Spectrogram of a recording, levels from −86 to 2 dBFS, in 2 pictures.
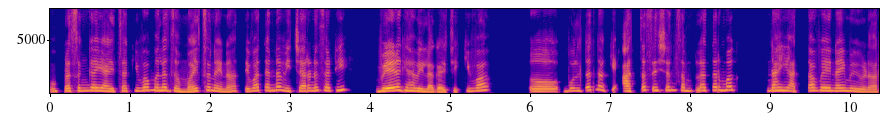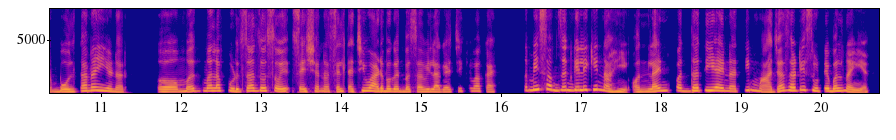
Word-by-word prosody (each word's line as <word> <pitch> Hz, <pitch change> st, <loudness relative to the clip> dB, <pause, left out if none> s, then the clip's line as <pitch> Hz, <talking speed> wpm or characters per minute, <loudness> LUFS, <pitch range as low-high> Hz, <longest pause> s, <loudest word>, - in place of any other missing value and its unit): प्रसंग 260 Hz, +3 st, -1 dB
यायचा 240 Hz, -4 st, +1 dB
किंवा 275 Hz, +3 st, -1 dB
मला 290 Hz, -1 st, +1 dB
जमायचं 230 Hz, +6 st, 0 dB
नाही 240 Hz, -5 st, 0 dB
ना, 200 Hz, +3 st, -2 dB
तेव्हा 235 Hz, +5 st, 0 dB
त्यांना 285 Hz, +3 st, 0 dB
विचारण्यासाठी 270 Hz, +5 st, -1 dB, 0.5 s
वेळ 255 Hz, +5 st, +8 dB
घ्यावी 260 Hz, -6 st, +2 dB
लागायची 175 Hz, -1 st, -1 dB
किंवा 265 Hz, +5 st, 0 dB, 0.5 s
अ, -, -, -4 dB, 0.4 s
बोलतात 255 Hz, +7 st, -2 dB
ना, 355 Hz, -, 0 dB
की -, -, -5 dB
आजचा 235 Hz, +5 st, +1 dB
सेशन 295 Hz, +2 st, -2 dB
संपला. 275 Hz, -1 st, -2 dB
तर 300 Hz, 0 st, 0 dB
मग 325 Hz, +3 st, 0 dB, 0.4 s
नाही, 275 Hz, 0 st, +2 dB
आता 245 Hz, +4 st, -2 dB
वेळ 275 Hz, -1 st, +3 dB
नाही 255 Hz, +1 st, +1 dB
मिळणार, 195 Hz, -7 st, -1 dB
बोलता 195 Hz, +5 st, 0 dB
नाही 285 Hz, -1 st, +2 dB
येणार. 190 Hz, -8 st, 0 dB, 0.4 s
अ, -, -, -2 dB, 0.2 s
मग 220 Hz, +2 st, -1 dB
मला 255 Hz, +1 st, +1 dB
पुढचा 235 Hz, 0 st, +1 dB
जो 260 Hz, -, +4 dB
सोय 225 Hz, -3 st, +2 dB
सेशन 215 Hz, 0 st, -1 dB
असेल, 205 Hz, -1 st, -2 dB
त्याची 215 Hz, +5 st, -1 dB
वाट 245 Hz, -4 st, +4 dB
बघत 215 Hz, -1 st, +2 dB
बसावी 200 Hz, 0 st, -1 dB
लागायची 185 Hz, +3 st, -2 dB
किंवा 235 Hz, +1 st, -6 dB
काय. 185 Hz, -1 st, -4 dB, 0.4 s
तर 300 Hz, -, -5 dB
मी 350 Hz, +4 st, +5 dB
समजून 320 Hz, -6 st, +1 dB
गेली 325 Hz, +1 st, +3 dB
की 370 Hz, -, +3 dB
नाही 200 Hz, -, 0 dB
ऑनलाईन 210 Hz, +7 st, +1 dB
पद्धती 270 Hz, +3 st, +2 dB
आहे 275 Hz, -, +5 dB
ना, 230 Hz, -3 st, -1 dB
ती 260 Hz, +8 st, -4 dB
माझ्यासाठी 275 Hz, -, +1 dB
सुटेबल 245 Hz, -4 st, +2 dB
नाही 170 Hz, -, +1 dB
आहे. -, -, -6 dB
245 Hz, 175 wpm, -23 LUFS, 215-280 Hz, 0.5 s, वेळ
